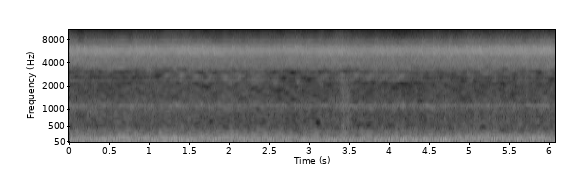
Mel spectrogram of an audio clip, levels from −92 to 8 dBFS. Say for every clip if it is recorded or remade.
remade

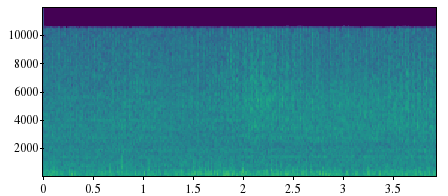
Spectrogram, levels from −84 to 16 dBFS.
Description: recorded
